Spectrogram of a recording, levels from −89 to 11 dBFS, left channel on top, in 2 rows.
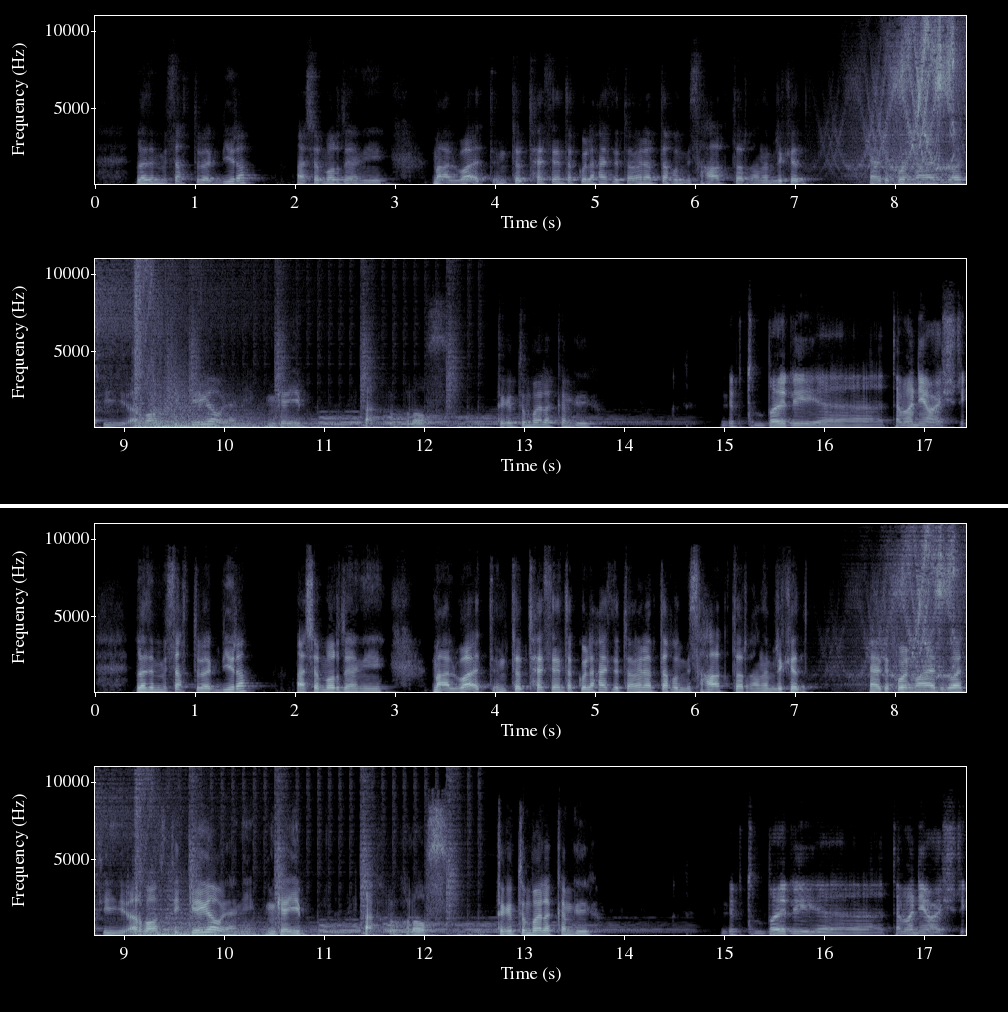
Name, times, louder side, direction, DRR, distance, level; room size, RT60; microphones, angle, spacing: voice 1, 0.0-1.5 2.0-7.1 7.7-10.8 11.4-12.2 12.7-13.7, right 6 dB, 65° right, 0.4 m, -29 dB
sound 1, 7.5-11.9, left 1 dB, 40° left, 1.2 m, -29 dB
sound 2, 9.1-14.6, right 2 dB, 20° right, 0.7 m, -40 dB
voice 2, 15.0-17.4, left 1 dB, 25° left, 0.5 m, -32 dB
7.2 x 4.0 x 4.9 m
head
